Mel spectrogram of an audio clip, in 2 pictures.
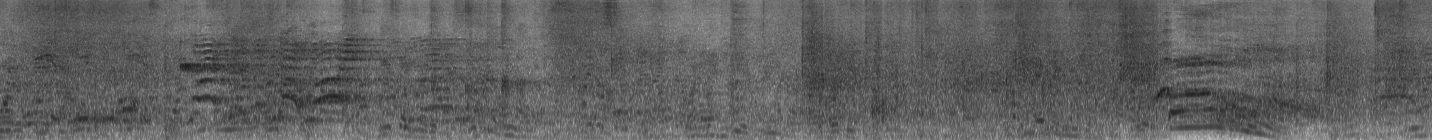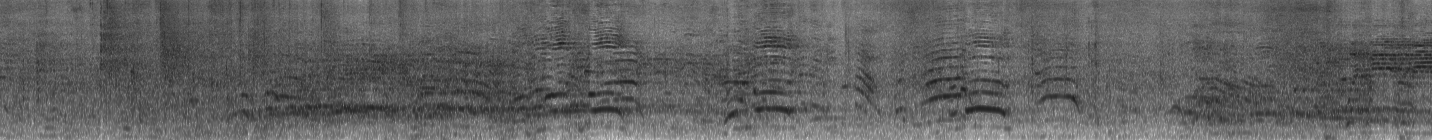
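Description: Spectators shout and cheer in an echoing rink.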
